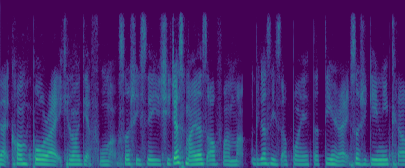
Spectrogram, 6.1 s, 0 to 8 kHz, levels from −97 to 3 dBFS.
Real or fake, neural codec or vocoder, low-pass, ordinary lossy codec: fake; codec, 16 kHz, 2 kbps, FunCodec, trained on LibriTTS, 25 frames a second; 7.2 kHz; none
